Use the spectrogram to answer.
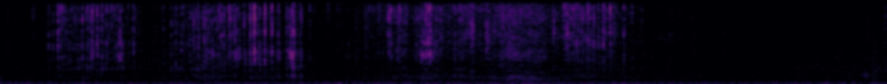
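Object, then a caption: Woven plastic mesh bag. Long nails scratch across an empty, flat yellow woven plastic mesh tote bag lying on carpet. The result is a steady, dense, bright rasping and crinkling texture with quick ticks and no ring, over a faint low hum.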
